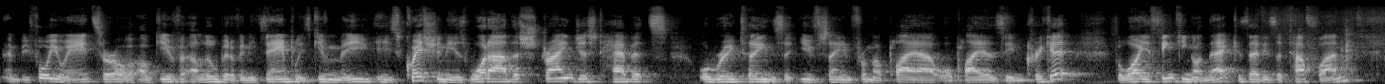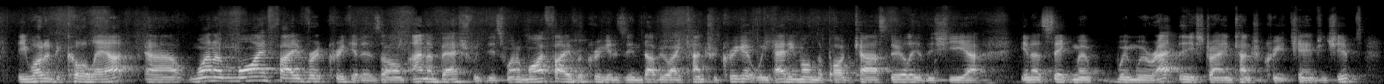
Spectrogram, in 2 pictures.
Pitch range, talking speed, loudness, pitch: 105-125 Hz, 200 wpm, -19 LUFS, 115 Hz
